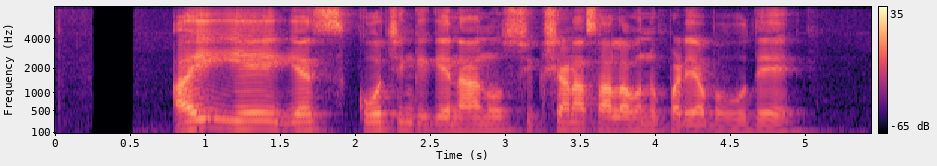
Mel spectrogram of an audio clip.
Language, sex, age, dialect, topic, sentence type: Kannada, male, 31-35, Mysore Kannada, banking, question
